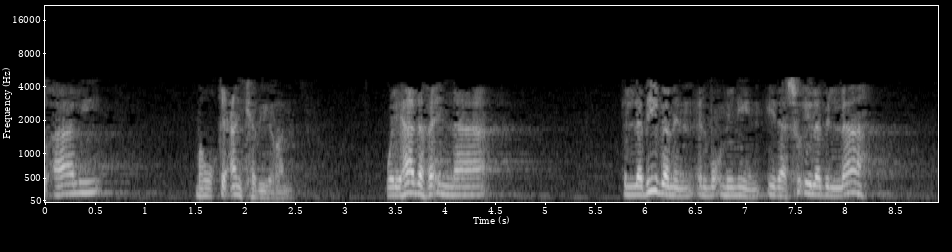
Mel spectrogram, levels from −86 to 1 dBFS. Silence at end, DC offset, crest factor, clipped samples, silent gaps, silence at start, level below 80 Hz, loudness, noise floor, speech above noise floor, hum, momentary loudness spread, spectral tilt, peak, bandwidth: 0.45 s; under 0.1%; 20 dB; under 0.1%; none; 0 s; -72 dBFS; -26 LUFS; -59 dBFS; 33 dB; none; 13 LU; -9 dB/octave; -8 dBFS; 5 kHz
